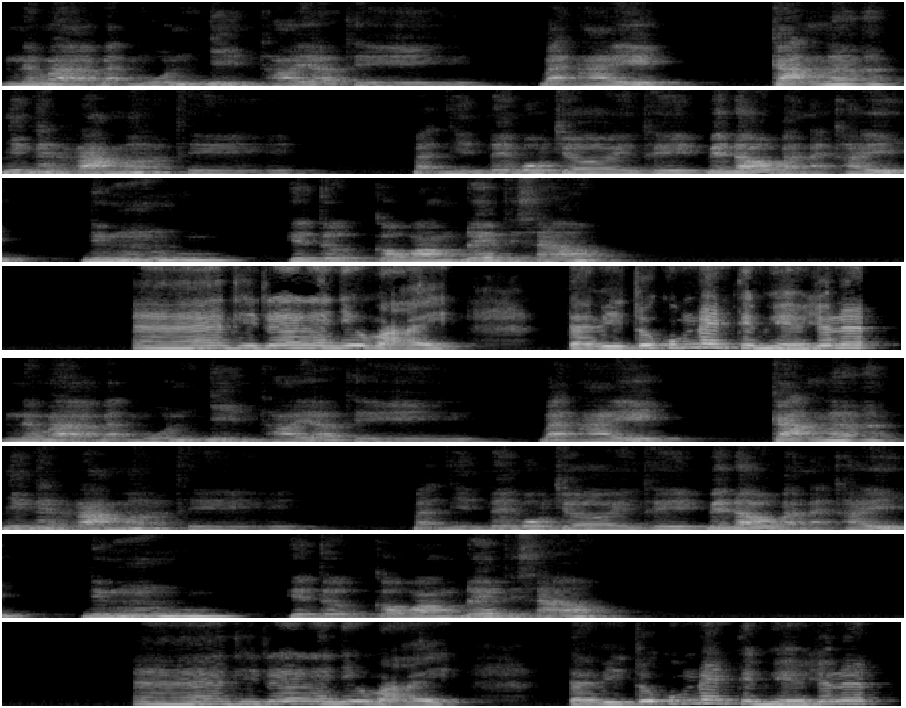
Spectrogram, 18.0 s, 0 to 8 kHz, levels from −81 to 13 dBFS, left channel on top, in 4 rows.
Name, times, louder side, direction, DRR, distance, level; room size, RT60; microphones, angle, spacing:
voice 1, 0.0-2.3 2.7-3.4 3.9-6.0 6.6-9.1 9.4-10.2 10.5-12.1, left 1 dB, 15° left, 0.9 m, -26 dB
voice 2, 14.2-15.8 16.4-17.8, left 4 dB, 70° left, 0.4 m, -20 dB
6.6 x 2.5 x 3.1 m
head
